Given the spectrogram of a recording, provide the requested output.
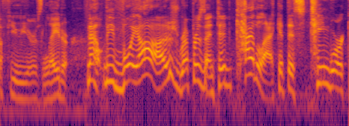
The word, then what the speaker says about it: Voyage: And by the way, yes, it is pronounced Voyage, not Voyage.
